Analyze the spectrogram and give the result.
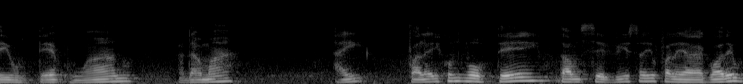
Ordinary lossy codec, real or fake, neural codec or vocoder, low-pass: none; fake; codec, 16 kHz, 2 kbps, X-Codec, WavLM features, trained on Multilingual LibriSpeech; 7.2 kHz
